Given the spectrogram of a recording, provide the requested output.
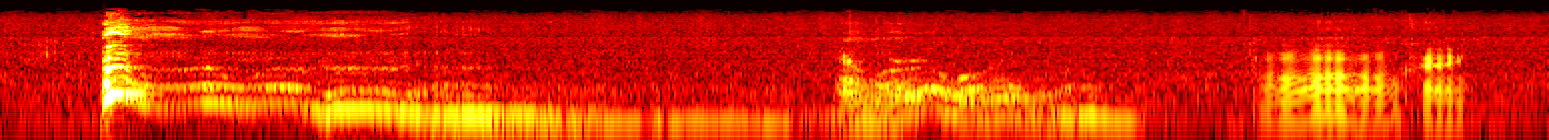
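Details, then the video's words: Red Siberian husky, a female pet upset because it is too hot to go outside, gives a sharp onset then a long wavering, falling howl-like vocal grumble, followed by a broken muttering phrase and a woman's voice near the end. "Red Siberian husky talking"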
